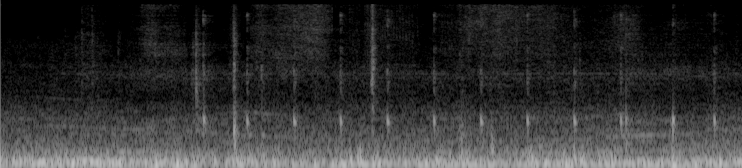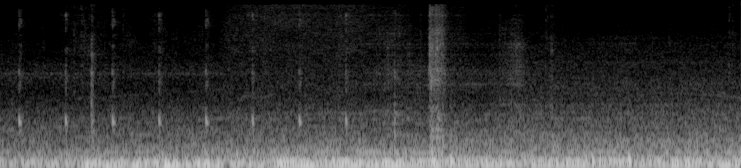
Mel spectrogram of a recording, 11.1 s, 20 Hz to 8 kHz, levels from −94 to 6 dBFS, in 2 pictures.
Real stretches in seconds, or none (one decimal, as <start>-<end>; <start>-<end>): 0.0-1.0; 1.7-4.7; 5.3-8.3; 9.5-11.1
